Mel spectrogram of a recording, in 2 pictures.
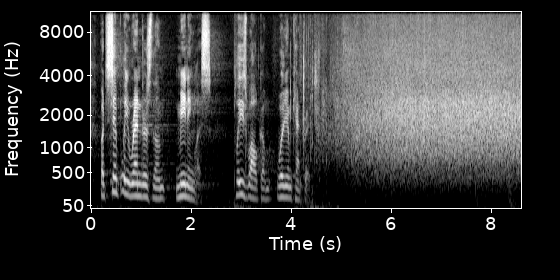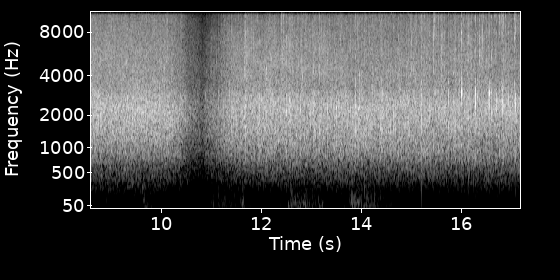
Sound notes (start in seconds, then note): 5.9 applause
